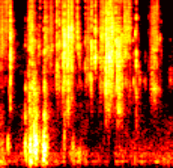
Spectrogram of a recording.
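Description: Snack wrappers crinkling and rustling in irregular crackles as a hand rummages in a gift bag and pulls out a wrapped chocolate bar.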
